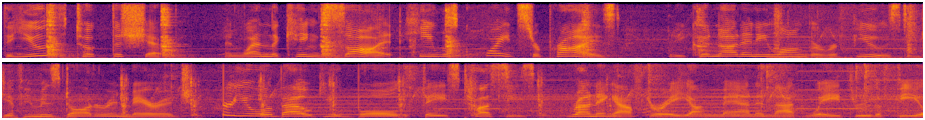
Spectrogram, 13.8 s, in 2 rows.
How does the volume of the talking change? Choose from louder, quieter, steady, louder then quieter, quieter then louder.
steady.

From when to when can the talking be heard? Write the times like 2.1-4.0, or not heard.
0.0-13.7.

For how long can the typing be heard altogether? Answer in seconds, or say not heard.
not heard.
